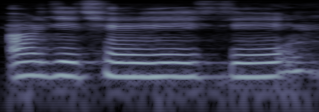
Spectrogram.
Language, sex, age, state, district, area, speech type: Maithili, female, 30-45, Bihar, Madhepura, rural, spontaneous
